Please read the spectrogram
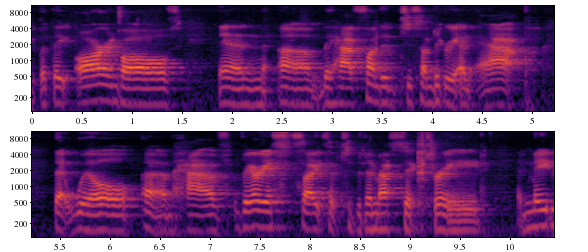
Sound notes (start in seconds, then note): none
